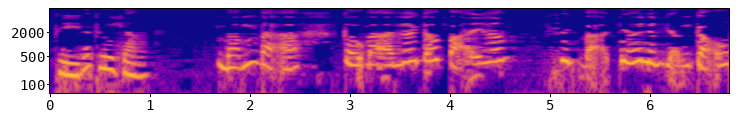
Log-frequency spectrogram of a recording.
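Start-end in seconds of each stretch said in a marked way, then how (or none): 1.8-6.7 tearful plea. Acted. Maid begging her mistress to forgive the son, tearfully. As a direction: plead gently through tears. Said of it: "thì nó khóc mướt".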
